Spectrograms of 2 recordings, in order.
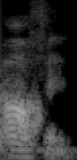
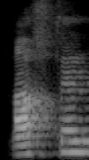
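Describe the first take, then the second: First: "often" with no T, off-en; silent T. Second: "often" with a spoken T, off-ten; sounded T. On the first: Teacher contrasts two variants for learners, silent T. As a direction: leave the T out of "often". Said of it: "I prefer to say often". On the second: Teacher contrasts two variants for learners, sounded T. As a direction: pronounce the T in "often". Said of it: "you will also listen to this word as". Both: Shown as a demonstration.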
